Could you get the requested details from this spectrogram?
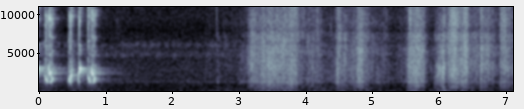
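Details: Caged stripe-throated bulbul recorded on 7 June 2021 opens with three loud, rich warbled notes in quick succession, followed by quieter scattered chirps and soft rustling.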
